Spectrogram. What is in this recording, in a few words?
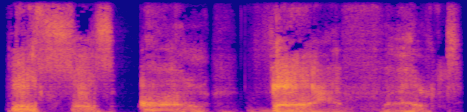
troll death; troll warlord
